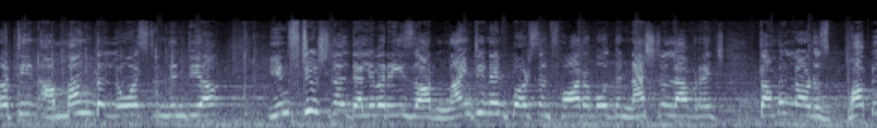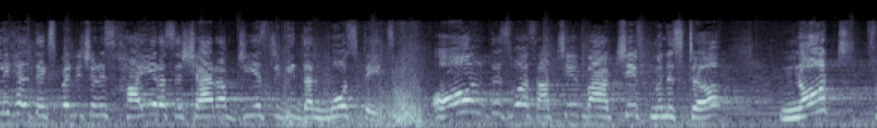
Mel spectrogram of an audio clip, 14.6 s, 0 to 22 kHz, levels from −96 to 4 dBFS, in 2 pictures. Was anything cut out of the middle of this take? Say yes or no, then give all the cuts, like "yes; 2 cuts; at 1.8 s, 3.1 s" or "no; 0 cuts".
no; 0 cuts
